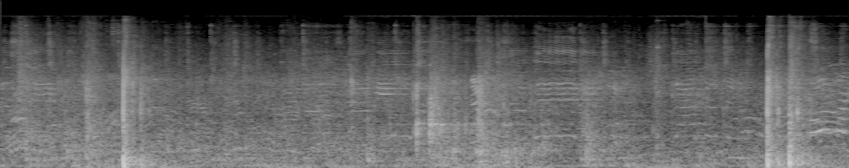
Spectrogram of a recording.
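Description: Bowling alley din: sharp knocks of bowling balls and pins, one loud about a second in and two close together near the end, over background music and voices.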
